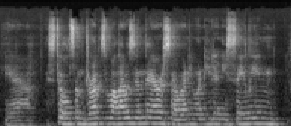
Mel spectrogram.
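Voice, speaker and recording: Fairly quick and steady in tone, this high-voiced man from India does stand-up before an audience in a small theater. He speaks in short, dry, self-deprecating phrases, captured by a distant mic in an echoey, noisy room.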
